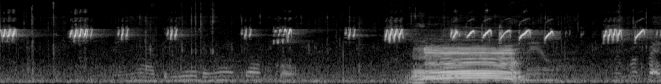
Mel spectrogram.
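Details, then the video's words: Cattle, part of a herd of dozens walking slowly across a quiet rural village road; one long, deep, wavering moo near the end, set against steady, evenly spaced high insect chirps and brief bird twitters. "SUARA SAPI"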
